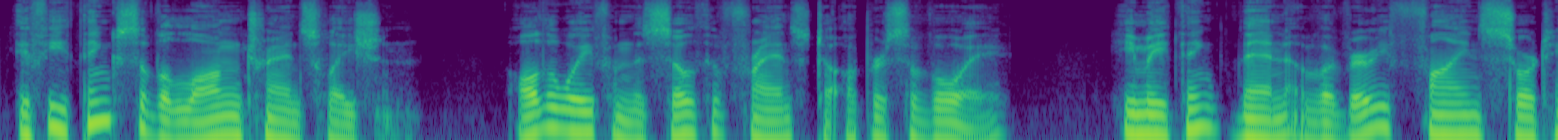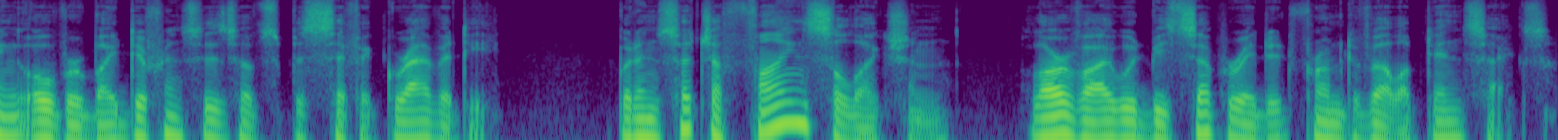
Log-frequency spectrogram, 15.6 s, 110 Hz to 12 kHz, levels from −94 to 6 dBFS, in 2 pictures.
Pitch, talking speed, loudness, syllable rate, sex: 110 Hz, 170 wpm, -20 LUFS, 5.2 syllables/s, male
